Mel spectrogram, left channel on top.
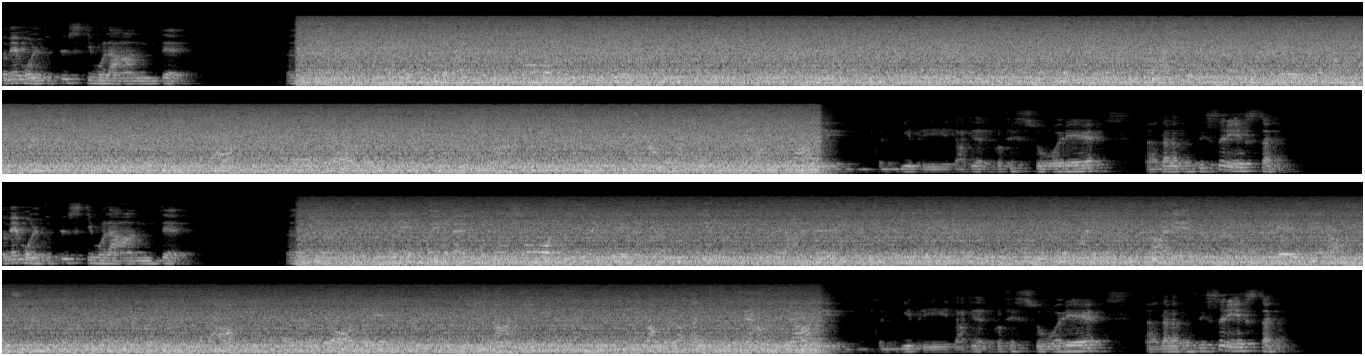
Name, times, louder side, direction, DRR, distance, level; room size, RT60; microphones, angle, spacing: voice 1, 0.0-1.8 2.8-8.4 8.8-11.9 12.4-16.0 16.4-19.0 19.8-24.5 25.0-26.5, right 1 dB, 10° right, 0 dB, 3.8 m, -27 dB
sound 1, 2.9-21.8, left 2 dB, 35° left, 1.4 m, -17 dB
27.5 x 9.6 x 3.5 m, 0.34 s
head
